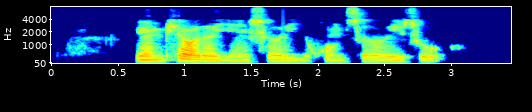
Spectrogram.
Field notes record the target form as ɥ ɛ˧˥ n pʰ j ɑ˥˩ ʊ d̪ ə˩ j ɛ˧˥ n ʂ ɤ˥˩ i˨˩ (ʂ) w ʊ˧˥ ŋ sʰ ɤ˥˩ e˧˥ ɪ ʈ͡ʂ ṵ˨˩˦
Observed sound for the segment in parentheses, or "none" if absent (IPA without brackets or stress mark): x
